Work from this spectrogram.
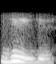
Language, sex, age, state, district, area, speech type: Hindi, female, 60+, Uttar Pradesh, Ghazipur, rural, conversation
